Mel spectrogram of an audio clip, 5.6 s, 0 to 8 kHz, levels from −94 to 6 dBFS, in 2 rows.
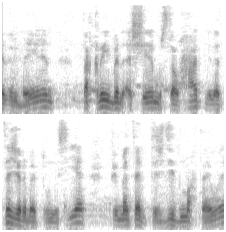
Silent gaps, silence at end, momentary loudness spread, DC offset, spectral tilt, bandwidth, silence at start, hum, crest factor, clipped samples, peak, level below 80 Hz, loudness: none; 0 s; 10 LU; under 0.1%; -7 dB/octave; 7.6 kHz; 0 s; none; 18 dB; under 0.1%; -20 dBFS; -68 dBFS; -38 LUFS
